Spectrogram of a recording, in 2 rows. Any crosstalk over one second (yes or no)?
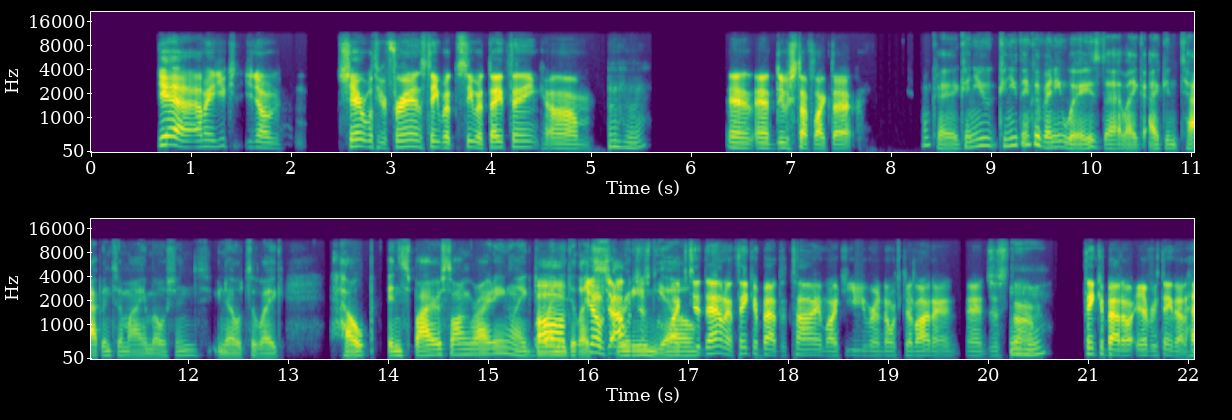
yes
